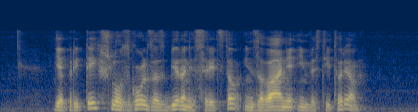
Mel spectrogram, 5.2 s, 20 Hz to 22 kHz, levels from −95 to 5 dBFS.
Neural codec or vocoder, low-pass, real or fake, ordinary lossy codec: none; 7.2 kHz; real; none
